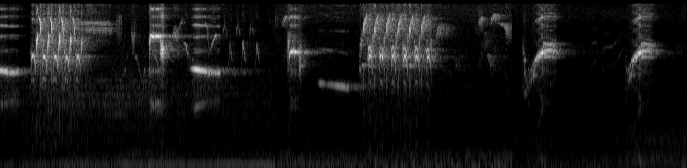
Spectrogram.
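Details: Eastern Towhee in the Ozarks giving its drink-your-tea song: brief lead-in notes and long buzzy trills, repeated twice, among scattered whistles and chips over a low background rumble.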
